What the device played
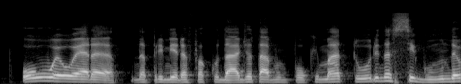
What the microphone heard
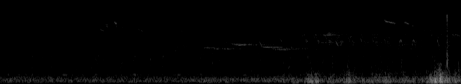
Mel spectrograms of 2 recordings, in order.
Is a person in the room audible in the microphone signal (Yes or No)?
No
